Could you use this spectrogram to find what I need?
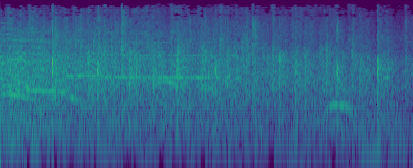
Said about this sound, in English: You can clap again if you want. It's okay.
